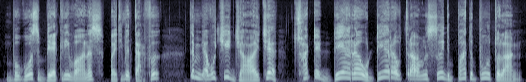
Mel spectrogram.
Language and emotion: Kashmiri, disgusted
